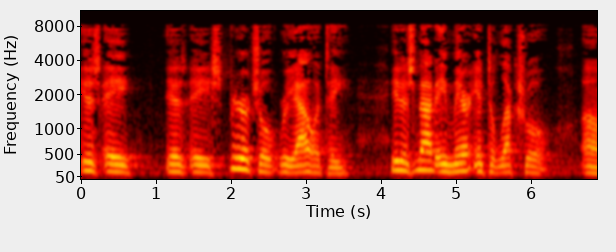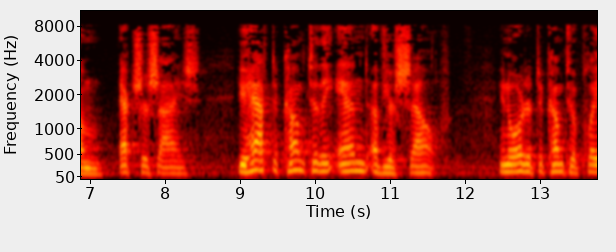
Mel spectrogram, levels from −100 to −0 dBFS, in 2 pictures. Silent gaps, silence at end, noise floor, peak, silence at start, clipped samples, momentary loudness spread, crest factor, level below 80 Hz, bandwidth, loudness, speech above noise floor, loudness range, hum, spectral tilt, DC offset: none; 0 s; -68 dBFS; -18 dBFS; 0 s; under 0.1%; 12 LU; 22 dB; -84 dBFS; 8.4 kHz; -38 LUFS; 31 dB; 5 LU; none; -5 dB/octave; under 0.1%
